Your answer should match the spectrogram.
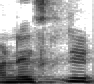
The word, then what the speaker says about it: honestly: ऑनेस्टली HONESTLY है, लेकिन हम इसको पढ़ते हैं ऑनेस्टली, टी हमारा साइलेंट रहता है।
